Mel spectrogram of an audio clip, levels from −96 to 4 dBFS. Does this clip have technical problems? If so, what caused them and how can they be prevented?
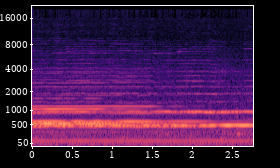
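No, no technical problems can be heard here.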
